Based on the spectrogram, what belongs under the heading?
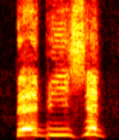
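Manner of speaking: proclaiming his love to the village, shouting; shouted love declaration. Pretend. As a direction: shout it for the whole world to hear. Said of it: "Laisse-moi crier ton nom".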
